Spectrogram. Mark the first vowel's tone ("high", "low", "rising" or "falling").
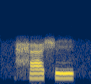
low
